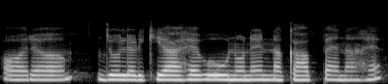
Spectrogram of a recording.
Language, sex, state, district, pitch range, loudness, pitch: Hindi, female, Gujarat, Valsad, 210-220 Hz, -14 LUFS, 215 Hz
